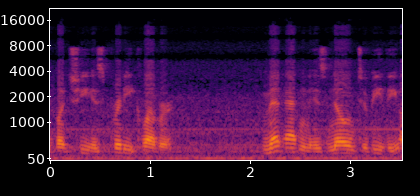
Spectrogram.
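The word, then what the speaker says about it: Mettaton: It's supposed to be Metatton, not Metatton.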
